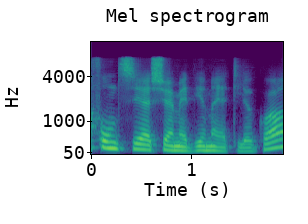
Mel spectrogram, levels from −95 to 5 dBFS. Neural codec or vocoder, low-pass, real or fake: codec, 16 kHz, 0.3 kbps, FocalCodec; 7.2 kHz; fake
